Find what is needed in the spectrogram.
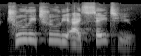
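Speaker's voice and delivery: "Truly, truly" pitched high, then dropping on "I say to you"; solemn stress on "Truly, truly"; emphatic. Shown as a demonstration. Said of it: "it adds emphasis to what comes afterwards".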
